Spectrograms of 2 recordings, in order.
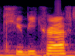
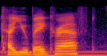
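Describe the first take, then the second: First: The first part is said like 'cube'. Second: The first part is said 'kay-you-bee'. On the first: The speaker calls it right. "instead of QBcraft" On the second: The speaker calls it wrong. "he saw the pronunciation and called it Cayubecraft"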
